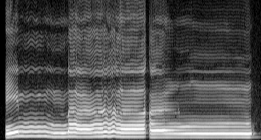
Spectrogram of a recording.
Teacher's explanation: পরে ইকফার 15 হরফের এক হরফ যা আসছে হামজাহ নুন জবর গুন্নাটা নাকের ভিতরে যাবে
